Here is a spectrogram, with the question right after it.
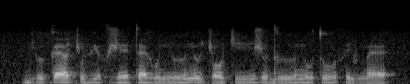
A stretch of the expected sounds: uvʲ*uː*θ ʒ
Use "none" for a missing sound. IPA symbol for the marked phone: ɯː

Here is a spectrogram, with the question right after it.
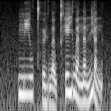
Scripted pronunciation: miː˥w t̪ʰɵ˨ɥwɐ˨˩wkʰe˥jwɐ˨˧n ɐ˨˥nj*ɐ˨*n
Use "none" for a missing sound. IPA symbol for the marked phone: ɐ˨˩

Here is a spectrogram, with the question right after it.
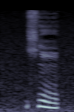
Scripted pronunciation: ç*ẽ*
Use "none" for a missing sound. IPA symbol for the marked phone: ẽ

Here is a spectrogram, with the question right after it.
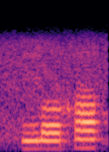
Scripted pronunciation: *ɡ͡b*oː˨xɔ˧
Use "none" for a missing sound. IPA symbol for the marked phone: ŋ͡m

